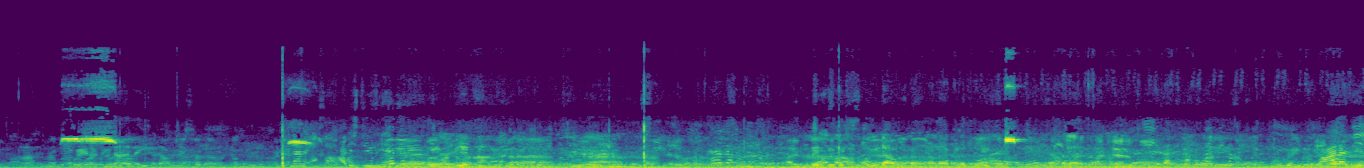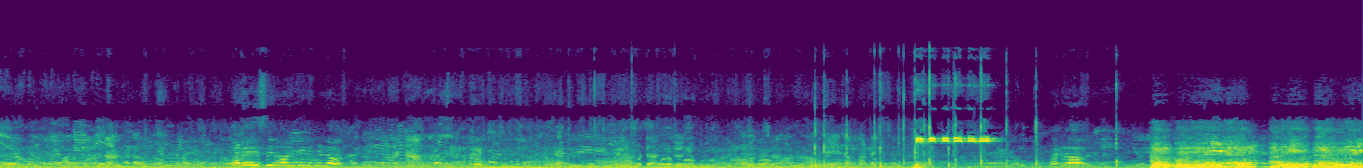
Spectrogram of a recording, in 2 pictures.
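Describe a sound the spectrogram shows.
A large outdoor crowd chatters and shouts excitedly.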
